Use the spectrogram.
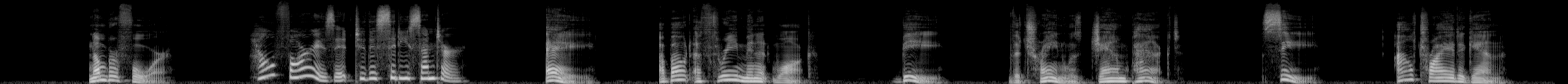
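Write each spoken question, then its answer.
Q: How far is it to the city center?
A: A: About a 3-minute walk.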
